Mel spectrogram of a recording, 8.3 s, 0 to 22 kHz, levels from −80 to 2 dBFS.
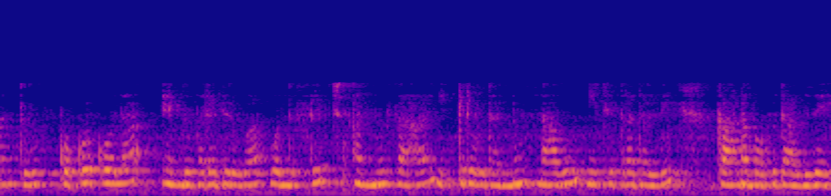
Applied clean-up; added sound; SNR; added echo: none; none; none; reverberation time 0.8 s.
